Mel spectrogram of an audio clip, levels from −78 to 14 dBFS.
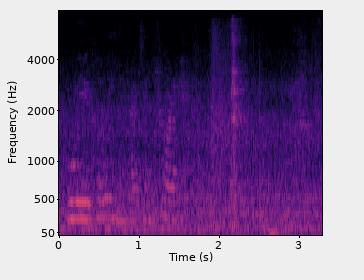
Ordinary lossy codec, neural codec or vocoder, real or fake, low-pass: none; none; real; 7.2 kHz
